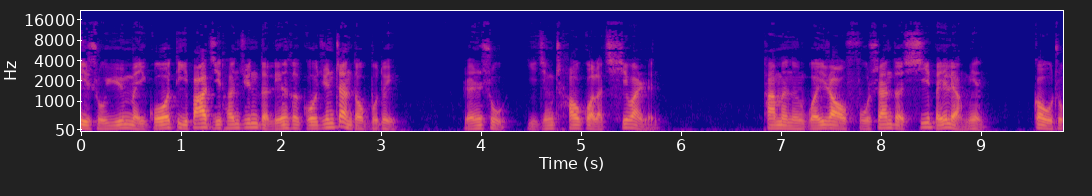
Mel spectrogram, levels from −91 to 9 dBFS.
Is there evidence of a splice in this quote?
no; 0 cuts

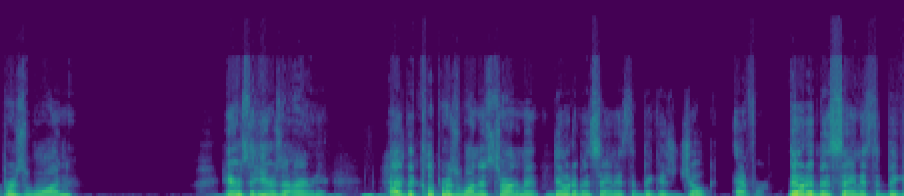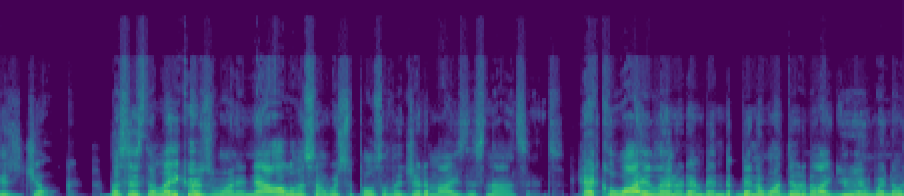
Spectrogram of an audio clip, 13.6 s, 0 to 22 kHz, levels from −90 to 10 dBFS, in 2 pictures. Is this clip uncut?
no; 3 cuts; at 5.9 s, 7.5 s, 11.1 s

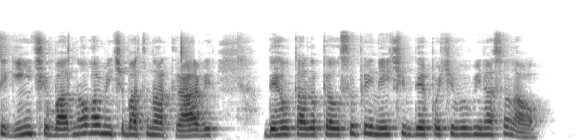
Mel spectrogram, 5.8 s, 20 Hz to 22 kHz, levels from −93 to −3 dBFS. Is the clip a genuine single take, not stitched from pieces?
yes; 0 cuts

